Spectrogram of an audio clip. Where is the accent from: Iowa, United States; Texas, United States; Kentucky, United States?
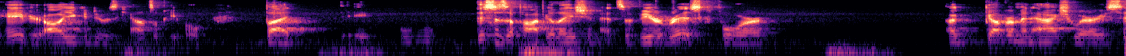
Texas, United States; College Station; also born or lived in Dallas area, Texas; I grew up in College Station, so I've been going to Aggie games since I was 6 or 7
